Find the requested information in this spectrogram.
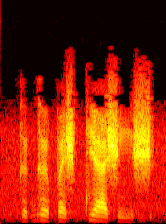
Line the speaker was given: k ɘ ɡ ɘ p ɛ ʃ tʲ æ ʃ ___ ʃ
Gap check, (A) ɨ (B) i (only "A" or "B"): B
